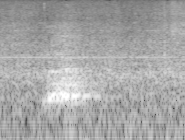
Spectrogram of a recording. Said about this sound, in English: So, you know, those are the dogs upstairs. You know, they're trying to agree with us. Yeah, if you hear them, I don't know if you hear them.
